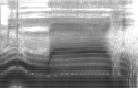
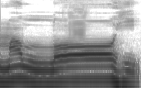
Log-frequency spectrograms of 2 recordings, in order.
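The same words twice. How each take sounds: First: "মিল্লাহি" with a long, open LLAE; Arabic Lam as LAE. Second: "মাল্লহি" with a rounded, drawn-out LLO; Arabic Lam as LO. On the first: Qur'an teacher showing the reading after zer, long fronted "ল্যা". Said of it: "যেহেতু জের রয়েছে তাহলে বলতে হবে". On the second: Qur'an teacher showing the reading if zabar came before, rounded "ল". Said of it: "তখন উচ্চারণ হতো". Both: Shown as a demonstration.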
